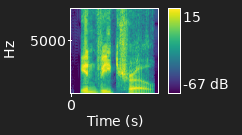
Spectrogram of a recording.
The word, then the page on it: in vitro: American English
